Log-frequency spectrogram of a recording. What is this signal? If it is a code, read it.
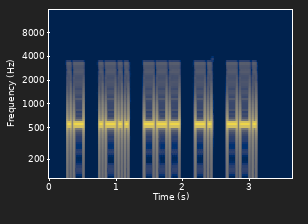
Morse code, heard as a keyed tone, about 25 wpm, spaced as for 20 wpm, 550 Hz. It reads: ALONG
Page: news-headlines-in-morse-code-at-20-wpm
